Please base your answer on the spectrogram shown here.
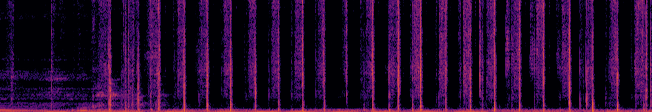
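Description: Alice in Wonderland oracle cards are shuffled by hand at close range, starting with a brief riffle and then a long run of regular, crisp card slaps.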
